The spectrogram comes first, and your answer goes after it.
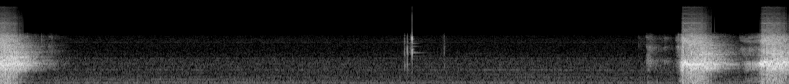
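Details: Cairn Terrier demanding his bone from the counter: one loud bark, a long near-silent pause broken by a faint click, then two sharp barks in quick succession.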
